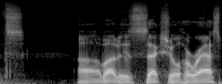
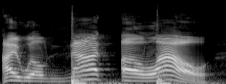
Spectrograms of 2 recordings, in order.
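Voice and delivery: hammed-up indignant declaration, higher and louder; mock outrage; 8 semitones higher, 3 dB louder than usual. Host vowing to protect ketchup shelves, in hammed-up outrage, higher and louder. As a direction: proclaim it like a defiant leader.

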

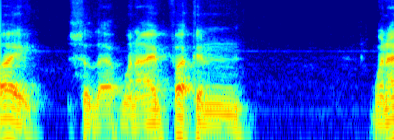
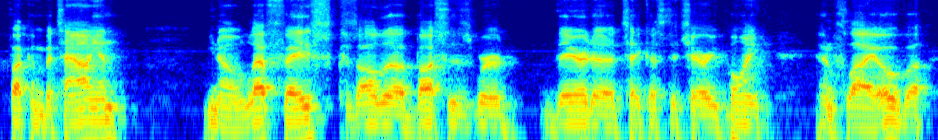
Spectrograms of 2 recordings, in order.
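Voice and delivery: ordinary talk

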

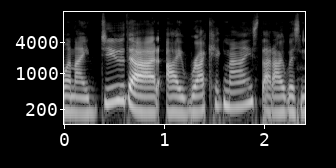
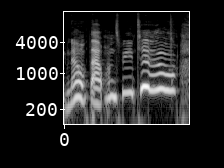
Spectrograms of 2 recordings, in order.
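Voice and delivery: mock dismay; 6 dB louder than usual.

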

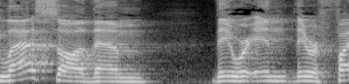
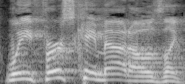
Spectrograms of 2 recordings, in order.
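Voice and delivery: ordinary talk

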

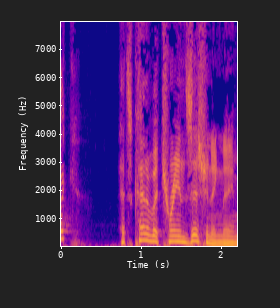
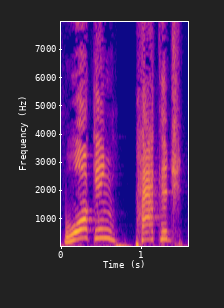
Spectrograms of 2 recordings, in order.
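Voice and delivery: much higher, mock-incredulous voice; incredulous rant; 9 semitones higher than usual. Real, not acted. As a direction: pitch way up in scornful disbelief. Host's mock-incredulous rant at guest.

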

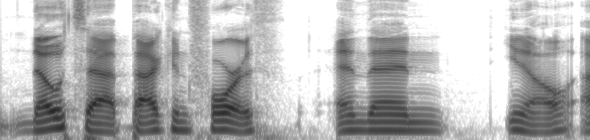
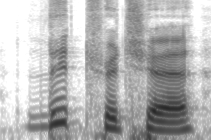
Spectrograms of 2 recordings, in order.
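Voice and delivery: "Literature." said in a posh English accent; clipped British "Literature."; 2 semitones higher than usual. Shown as a demonstration. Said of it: "in an English accent".

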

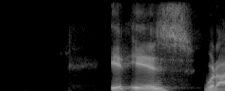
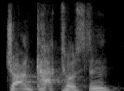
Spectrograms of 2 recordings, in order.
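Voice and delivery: Fletch quote; 6 semitones higher than usual. Retold or imitated. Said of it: "You hear me talk about".

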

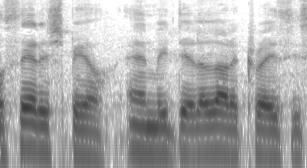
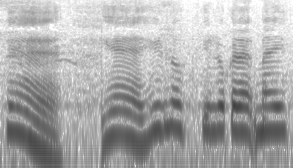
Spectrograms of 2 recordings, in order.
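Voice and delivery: put-on light South London accent, rising higher on the last words; 6 semitones higher, 4 dB quieter than usual. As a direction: imitate a cheeky South London lad, lightly. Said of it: "I started talking like that".

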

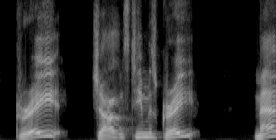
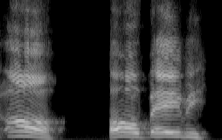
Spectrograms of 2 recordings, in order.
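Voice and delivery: excited; 6 semitones higher than usual. Real, not acted. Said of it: "hyping the Knicks' streak".

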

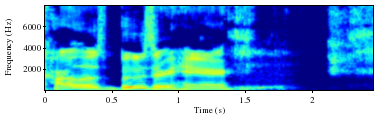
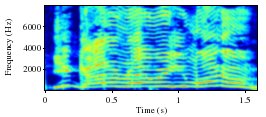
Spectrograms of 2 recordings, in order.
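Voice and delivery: high, louder yelling encouragement; urging the screen; 5 dB louder, faster than usual. Real, not acted. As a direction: egg the hero on, half laughing.

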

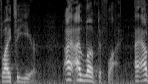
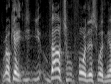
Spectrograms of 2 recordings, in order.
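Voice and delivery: ordinary delivery

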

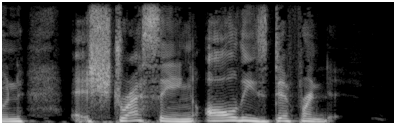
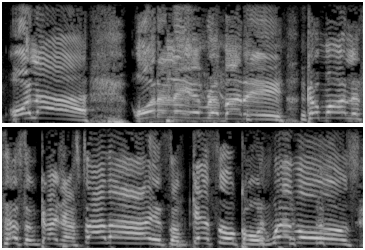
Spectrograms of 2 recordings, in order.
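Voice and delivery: mock Mexican accent; 14 semitones higher than usual. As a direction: play a cartoonish Mexican accent way up high. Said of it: "if you had a Mexican say".

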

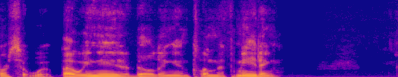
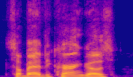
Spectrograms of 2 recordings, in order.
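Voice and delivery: ordinary talk, nothing marked

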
